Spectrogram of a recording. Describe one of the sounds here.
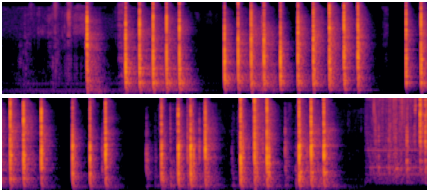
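A hammer taps rapidly on wood.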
